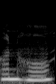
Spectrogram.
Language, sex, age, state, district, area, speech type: Santali, female, 18-30, West Bengal, Purba Bardhaman, rural, spontaneous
